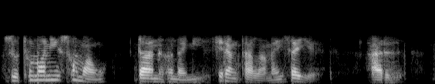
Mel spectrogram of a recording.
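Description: A speech recording carried over a narrowband VoIP line, with G.729 codec damage that is plainly audible throughout. The band runs from about 300 Hz to 3.6 kHz, so nothing bright survives. The roughness and synthetic edge point to an 8 kbit/s G.729A coder. It rebuilds the voice from a vocal tract filter, a pitch predictor and a few pulses per frame. From 1.95 to 2.23 s there is VoIP packet loss concealed by the speech codec. The decoder guesses each missing stretch from its last pitch and filter, then fades it. About 160 ms is lost in bursts spread over 240 ms, the longest about 60 ms. The sound stretches and fades, and the voice stays weak for a moment after the packets return, on "लानाय जायो". A second loss of about 80 ms from 3.87 to 4.02 s smears the sound the same way.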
